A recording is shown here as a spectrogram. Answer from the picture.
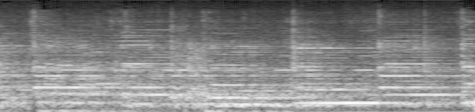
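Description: Tabla playing: sharp struck strokes with deep, ringing bass-drum notes, over a sustained melodic accompaniment.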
